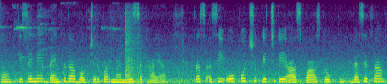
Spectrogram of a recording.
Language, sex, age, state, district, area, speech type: Punjabi, female, 30-45, Punjab, Bathinda, rural, spontaneous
